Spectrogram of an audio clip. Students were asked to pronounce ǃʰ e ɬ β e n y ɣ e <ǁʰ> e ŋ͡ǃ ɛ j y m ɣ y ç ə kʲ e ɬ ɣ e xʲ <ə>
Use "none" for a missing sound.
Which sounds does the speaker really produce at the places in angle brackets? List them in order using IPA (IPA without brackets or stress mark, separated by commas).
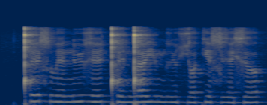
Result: ǃʰ, ə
